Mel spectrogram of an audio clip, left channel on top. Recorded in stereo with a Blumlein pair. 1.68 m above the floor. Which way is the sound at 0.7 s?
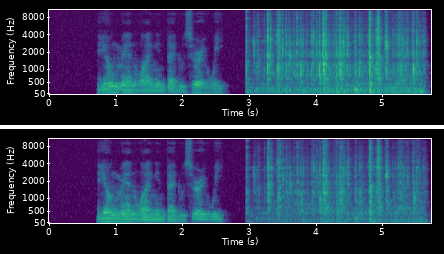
55° right.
